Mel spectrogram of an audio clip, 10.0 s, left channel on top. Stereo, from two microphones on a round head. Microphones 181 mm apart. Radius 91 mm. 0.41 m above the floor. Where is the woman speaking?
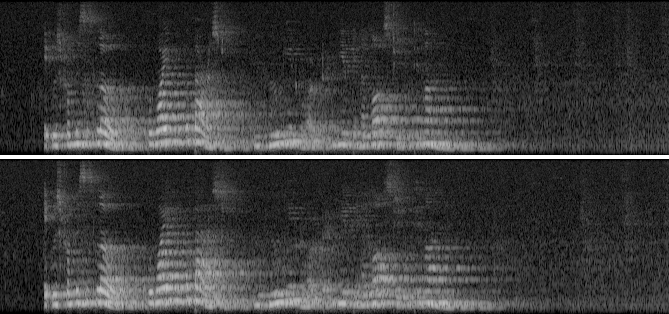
30° right (ahead or behind), 1.1 m; by 6.8 s 65° left (ahead or behind), 3.5 m.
